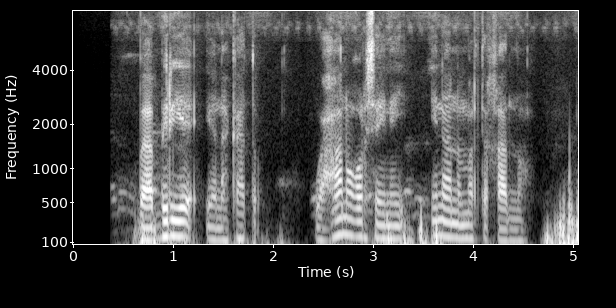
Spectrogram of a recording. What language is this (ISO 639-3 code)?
som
